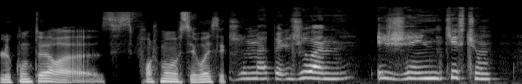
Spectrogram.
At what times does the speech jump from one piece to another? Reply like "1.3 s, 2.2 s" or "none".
2.3 s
